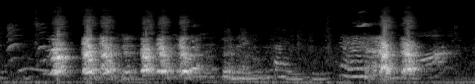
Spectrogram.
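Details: Thirty-day-old female French Bulldog puppy during a bath to remove cradle cap: a run of five sharp, harmonic yelps in quick succession, a brief pause with soft whimpering, then two more loud yelps. A person talks nearby.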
